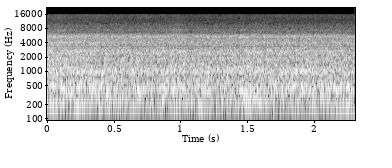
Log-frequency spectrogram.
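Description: Faint, steady hiss of room tone with no distinct sound in it.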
